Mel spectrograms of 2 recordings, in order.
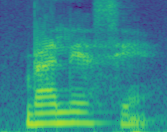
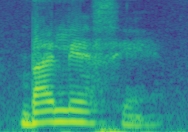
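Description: Both takes have the same delivery.

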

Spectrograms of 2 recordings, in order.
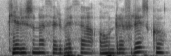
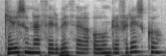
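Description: The two takes are said the same way.

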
